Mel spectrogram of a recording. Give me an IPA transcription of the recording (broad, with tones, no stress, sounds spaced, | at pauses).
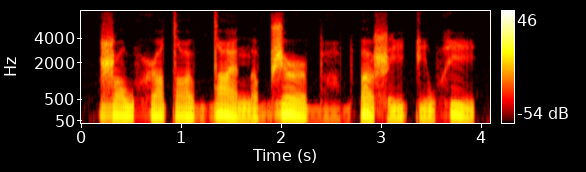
ʐ ɔ˨ w h ə˞˨ tˤ w ʊ˨ b dˤ æ˥˨ n ʌ˨˦ b ʒ ə˞˥˨ b ɑ̤˨ b ʔ ʌ˥˨ ʂ i˨˦ k i˨ w h i˥˨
